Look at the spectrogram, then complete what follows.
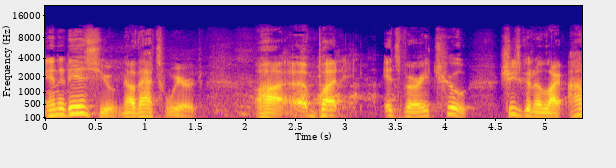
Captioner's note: a few chuckles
